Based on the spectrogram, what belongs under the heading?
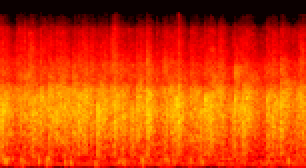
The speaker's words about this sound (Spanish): amén, si le va a dar el aplauso, déselo bien.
